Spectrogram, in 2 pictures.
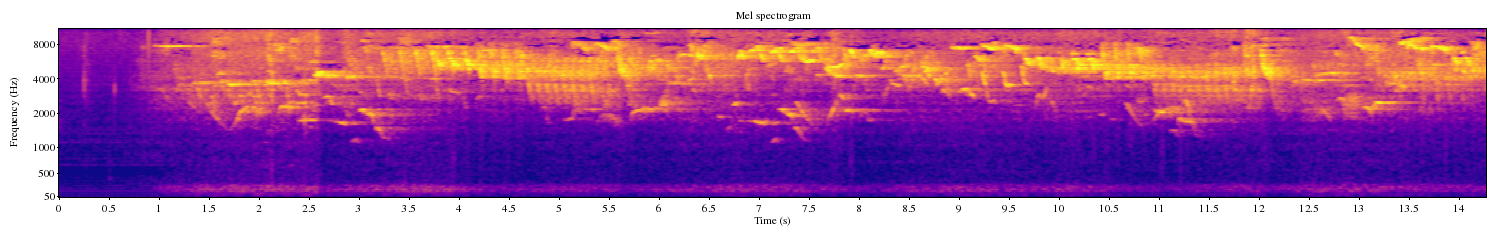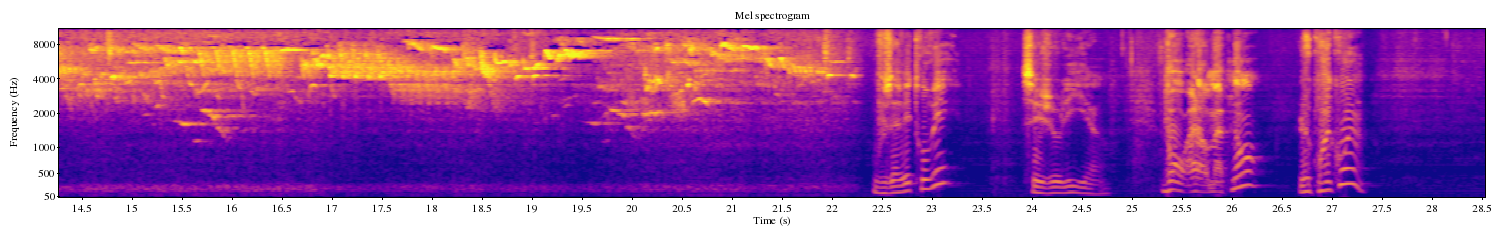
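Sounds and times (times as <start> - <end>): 
several songbirds singing outdoors in nature: 0.8 - 23.2
speech: 22.6 - 23.2, 24.0 - 27.4.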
